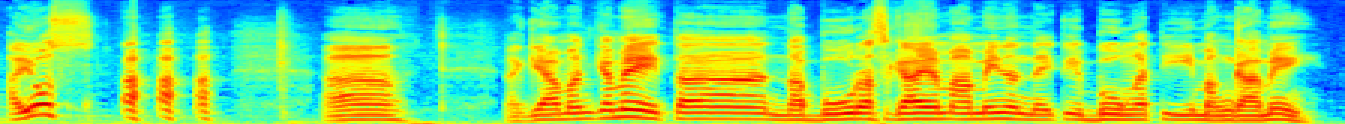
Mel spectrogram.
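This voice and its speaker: A man's voice: a little high, takes it slowly, pushed and bright, clear, resonant tone, faint music behind. A man with an Ilocano accent playing a scheming, cheerful village husband in a radio comedy drama.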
